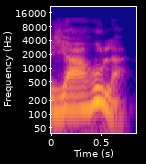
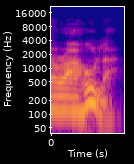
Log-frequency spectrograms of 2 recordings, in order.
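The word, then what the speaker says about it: Rahula: In Burmese, we say the Yahula. Yeah. But uh the correct pronunciation is a Rahul.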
